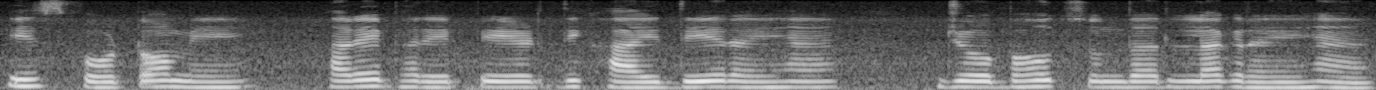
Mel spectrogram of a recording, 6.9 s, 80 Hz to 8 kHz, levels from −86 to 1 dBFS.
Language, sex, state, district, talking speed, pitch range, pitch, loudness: Hindi, female, Haryana, Jhajjar, 140 wpm, 180-195 Hz, 185 Hz, -16 LUFS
